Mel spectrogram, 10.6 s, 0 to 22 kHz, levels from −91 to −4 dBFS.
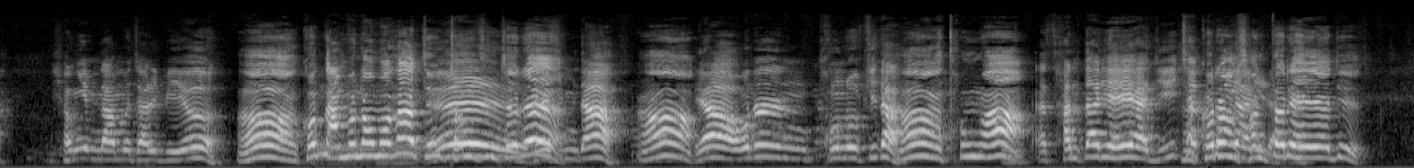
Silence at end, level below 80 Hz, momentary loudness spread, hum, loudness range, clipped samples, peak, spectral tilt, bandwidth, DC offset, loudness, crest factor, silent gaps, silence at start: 0.4 s; -84 dBFS; 11 LU; none; 3 LU; under 0.1%; -6 dBFS; -1.5 dB/octave; 15 kHz; under 0.1%; -24 LUFS; 18 dB; none; 0.45 s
